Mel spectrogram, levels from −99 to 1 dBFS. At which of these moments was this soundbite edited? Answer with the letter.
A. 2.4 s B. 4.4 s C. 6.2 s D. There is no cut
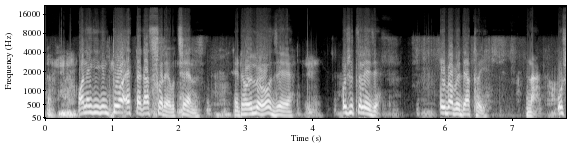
D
